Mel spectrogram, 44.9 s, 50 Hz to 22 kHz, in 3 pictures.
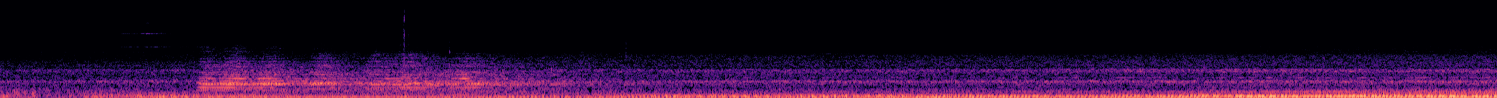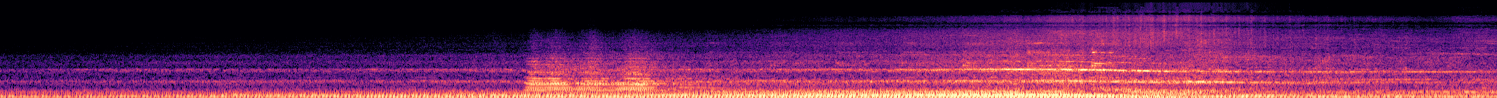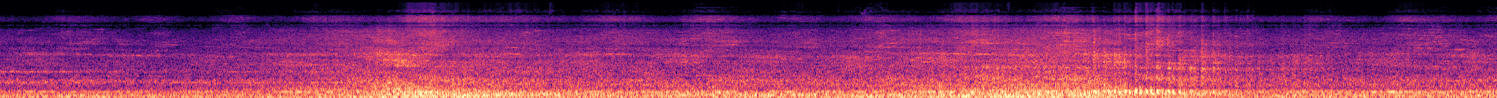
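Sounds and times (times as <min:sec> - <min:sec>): diesel locomotive rumble: 0:00.0 - 0:44.9
train air horn: 0:02.0 - 0:06.0, 0:20.2 - 0:22.2.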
